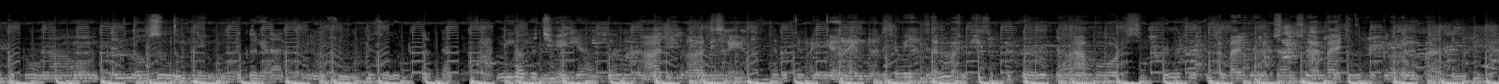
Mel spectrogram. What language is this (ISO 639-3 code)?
hin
